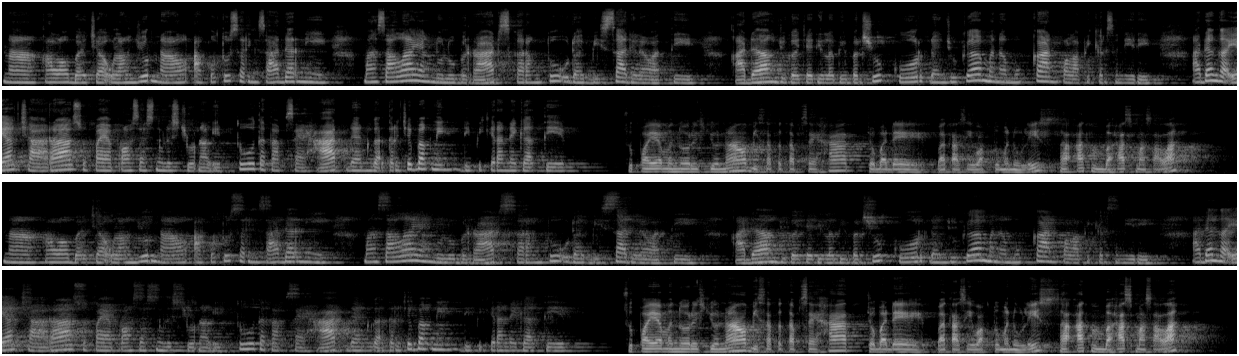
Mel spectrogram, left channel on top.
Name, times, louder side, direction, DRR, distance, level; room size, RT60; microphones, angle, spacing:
voice 1, 0.0-18.0, left 3 dB, 75° left, 8 dB, 2.9 m, -31 dB
voice 2, 18.6-24.1, right 3 dB, 35° right, 9 dB, 1.9 m, -29 dB
24.0 x 22.5 x 9.0 m, 0.87 s
head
